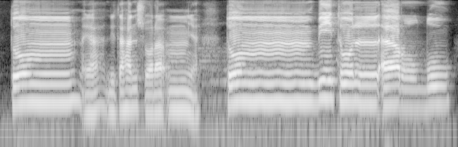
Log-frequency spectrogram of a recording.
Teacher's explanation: cara membacanya adalah suara nunnya diganti dengan suara mim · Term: iklab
